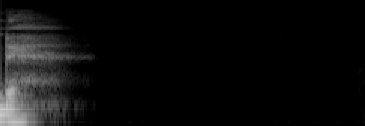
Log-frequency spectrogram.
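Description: A man's drawn-out spoken "and" trailing off and fading out in the first half-second, then dead silence.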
